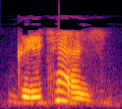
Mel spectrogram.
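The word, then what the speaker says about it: Gurutej: It's G-U-R-U-T-E-J. – Uh-huh. – And, you know, it's almost like I want to say Guru Tez. – That's right. And then you're very close to that.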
